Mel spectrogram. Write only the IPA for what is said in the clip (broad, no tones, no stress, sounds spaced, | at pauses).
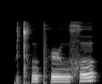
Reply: tʰ u pʰ ɹ u x o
